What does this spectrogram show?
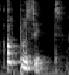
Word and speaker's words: opposite: number three three syllables which do you think it's the first one opposite opposite opposite no departures arrived opposite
